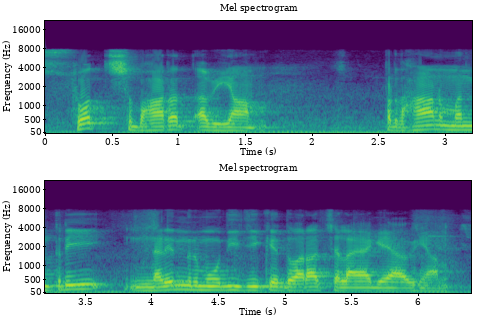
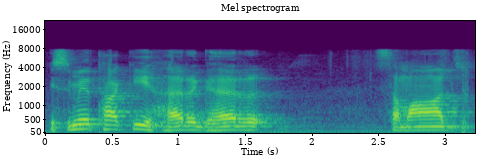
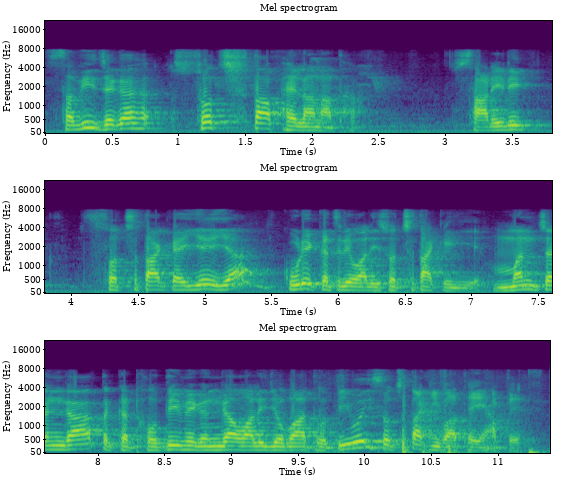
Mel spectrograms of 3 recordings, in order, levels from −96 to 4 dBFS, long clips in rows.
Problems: constant background noise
